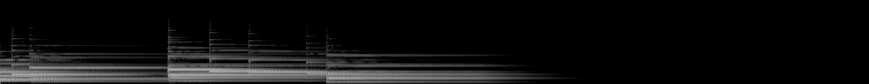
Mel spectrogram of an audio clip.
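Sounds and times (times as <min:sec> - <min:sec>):
harp: 0:00.0 - 0:05.4.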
